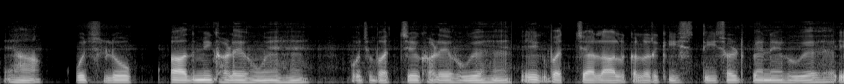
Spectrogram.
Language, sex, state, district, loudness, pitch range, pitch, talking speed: Hindi, male, Uttar Pradesh, Gorakhpur, -20 LUFS, 95-105 Hz, 100 Hz, 165 wpm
